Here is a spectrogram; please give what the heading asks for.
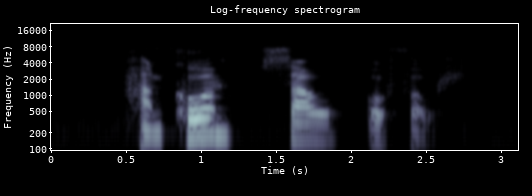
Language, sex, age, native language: Icelandic, male, 20-29, Icelandic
